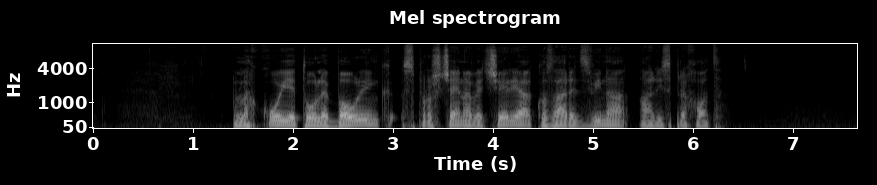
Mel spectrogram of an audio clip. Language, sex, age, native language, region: Slovenian, male, 18-29, Slovenian, Central Slovenia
